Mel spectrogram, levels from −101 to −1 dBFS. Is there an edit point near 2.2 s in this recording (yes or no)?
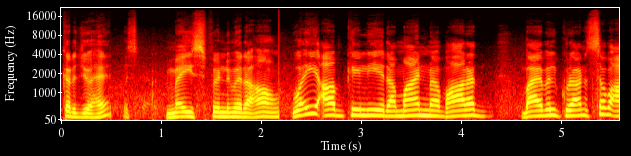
yes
